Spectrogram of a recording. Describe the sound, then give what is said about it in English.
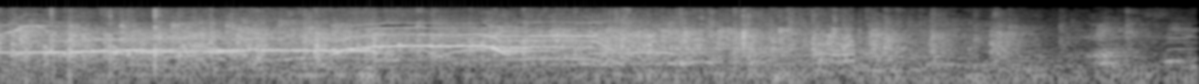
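Loud, sustained applause from a crowd at the Miss Southeast Leather Fest contest for a competing contestant, with whoops and a few high cheers riding on top, tapering off toward the end. “Big round of applause for”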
